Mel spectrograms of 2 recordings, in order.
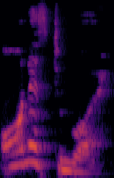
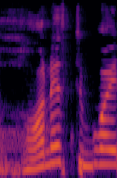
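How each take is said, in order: First: The first word begins with a vowel sound. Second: The first word begins with an h sound. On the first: The speaker calls it right. "एच यहाँ silent है" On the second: The speaker calls it wrong. "इसको हॉनेस्ट boy नहीं पढ़ते"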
